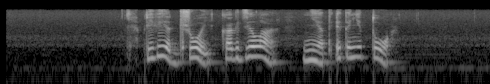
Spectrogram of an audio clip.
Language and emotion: Russian, positive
